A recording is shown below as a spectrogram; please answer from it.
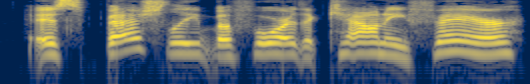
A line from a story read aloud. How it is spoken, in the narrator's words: Rory laughed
